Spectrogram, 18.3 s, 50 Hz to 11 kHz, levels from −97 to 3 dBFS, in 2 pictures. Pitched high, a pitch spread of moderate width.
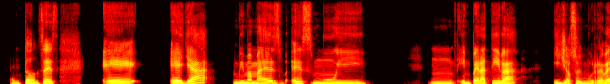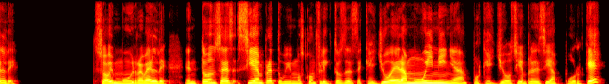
Yes: high, 200 Hz; average, 3.6 semitones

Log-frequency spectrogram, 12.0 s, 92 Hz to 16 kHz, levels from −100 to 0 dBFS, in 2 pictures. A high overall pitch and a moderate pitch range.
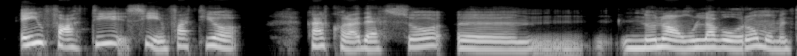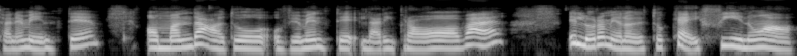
Yes: high, 200 Hz; average, 3.6 semitones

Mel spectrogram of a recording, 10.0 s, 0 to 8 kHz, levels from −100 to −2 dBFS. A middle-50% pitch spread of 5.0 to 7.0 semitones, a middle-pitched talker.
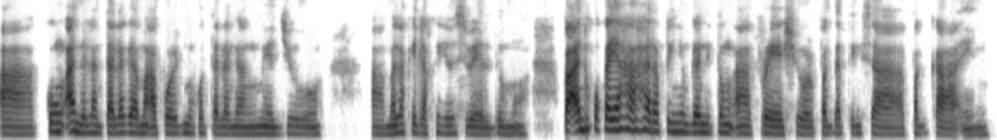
No: average, 2.9 semitones; medium, 160 Hz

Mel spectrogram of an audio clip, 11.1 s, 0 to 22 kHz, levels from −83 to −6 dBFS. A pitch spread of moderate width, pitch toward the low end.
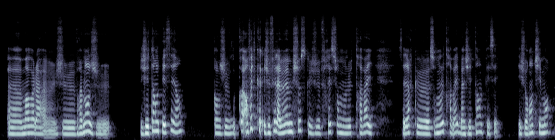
No: average, 3.8 semitones; high, 200 Hz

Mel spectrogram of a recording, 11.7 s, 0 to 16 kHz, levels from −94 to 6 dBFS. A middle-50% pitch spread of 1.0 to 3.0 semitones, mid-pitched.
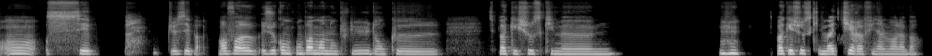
Yes: narrow, 2.4 semitones; medium, 180 Hz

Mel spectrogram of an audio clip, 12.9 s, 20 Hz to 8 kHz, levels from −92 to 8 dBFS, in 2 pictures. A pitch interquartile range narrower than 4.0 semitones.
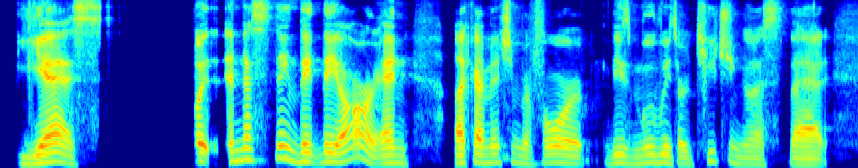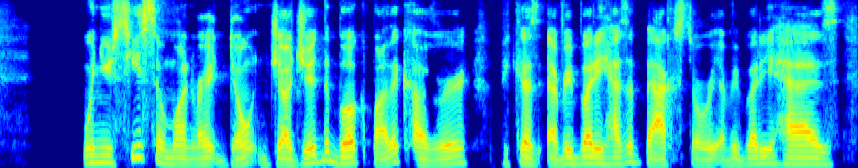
No: average, 4.3 semitones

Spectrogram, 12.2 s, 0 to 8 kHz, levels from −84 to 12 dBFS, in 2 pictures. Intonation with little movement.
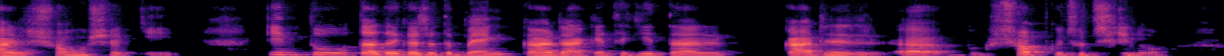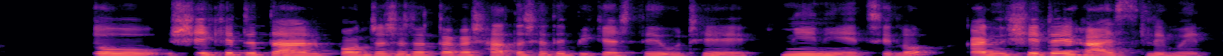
No: average, 3.1 semitones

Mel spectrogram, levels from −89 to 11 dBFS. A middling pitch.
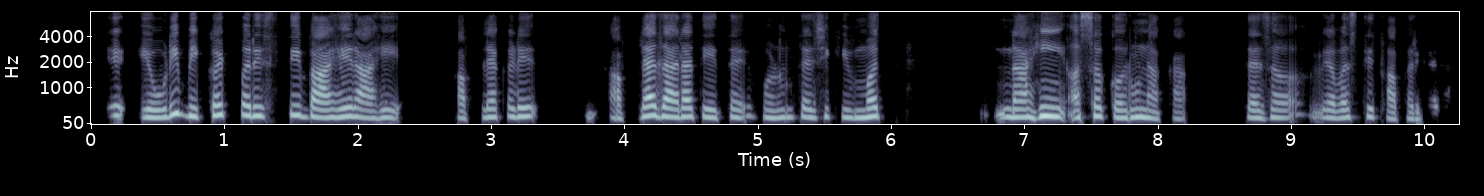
No: high, 210 Hz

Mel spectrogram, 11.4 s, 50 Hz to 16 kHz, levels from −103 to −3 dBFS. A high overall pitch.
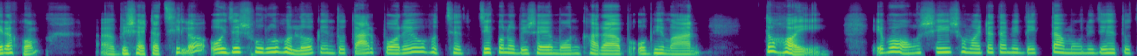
Yes: high, 210 Hz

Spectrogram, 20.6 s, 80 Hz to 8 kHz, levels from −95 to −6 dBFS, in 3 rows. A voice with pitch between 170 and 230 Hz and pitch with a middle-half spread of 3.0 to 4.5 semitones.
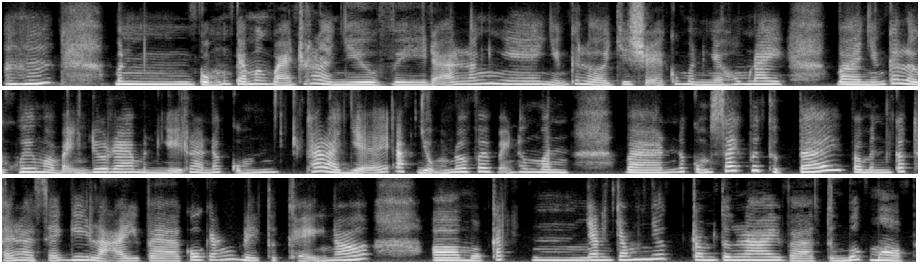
No: very high, 265 Hz; average, 4.0 semitones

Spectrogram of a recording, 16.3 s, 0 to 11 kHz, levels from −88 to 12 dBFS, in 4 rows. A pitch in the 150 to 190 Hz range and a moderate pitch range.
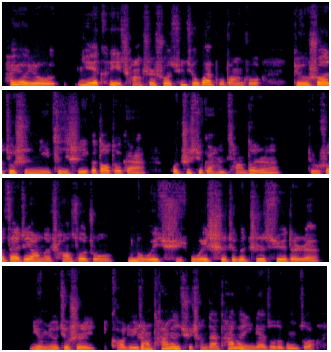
Yes: medium, 185 Hz; average, 3.9 semitones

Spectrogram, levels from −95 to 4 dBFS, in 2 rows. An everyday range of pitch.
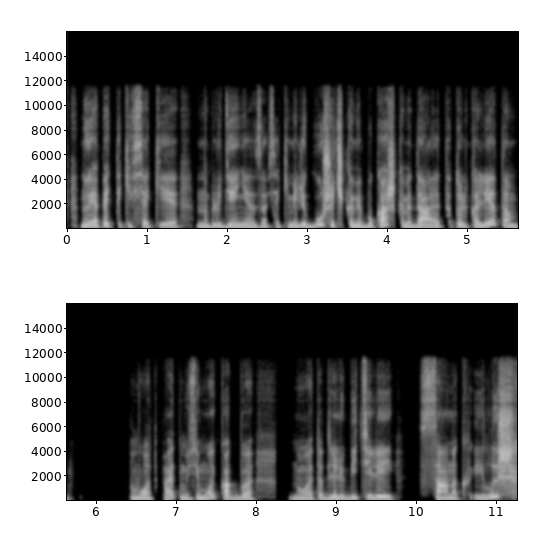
No: narrow, 2.2 semitones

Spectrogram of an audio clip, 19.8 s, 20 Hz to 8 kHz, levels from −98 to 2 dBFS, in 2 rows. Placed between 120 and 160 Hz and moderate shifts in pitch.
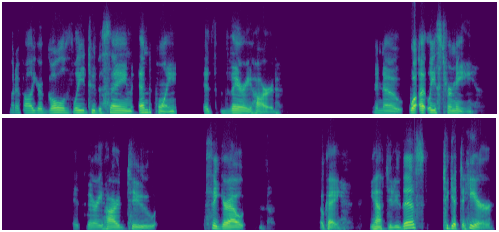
Yes: medium, 140 Hz; average, 3.0 semitones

